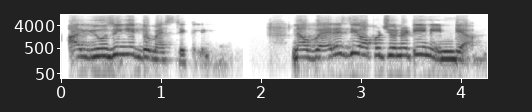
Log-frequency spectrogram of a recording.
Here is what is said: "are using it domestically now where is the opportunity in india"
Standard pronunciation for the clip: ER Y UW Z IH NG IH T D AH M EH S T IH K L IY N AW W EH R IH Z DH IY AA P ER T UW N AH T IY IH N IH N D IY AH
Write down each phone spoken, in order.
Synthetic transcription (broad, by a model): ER Y UW Z IH NG IH T D AH M EH S T IH K L IY N AW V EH R IH Z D IY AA P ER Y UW N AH T IY IH N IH N D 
